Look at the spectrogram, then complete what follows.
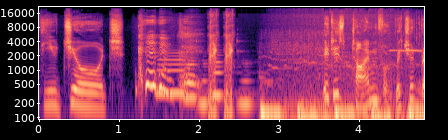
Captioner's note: giggling and snorting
